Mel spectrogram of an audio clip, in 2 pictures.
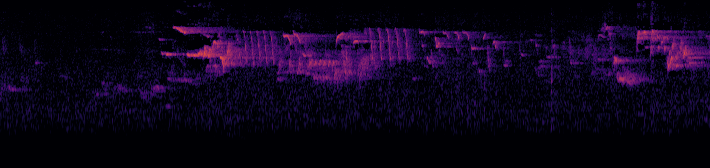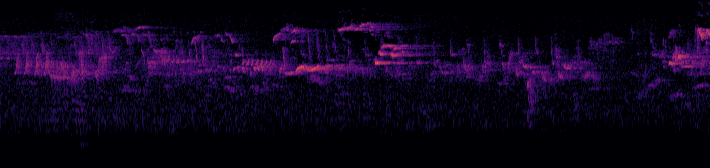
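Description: Birds singing: several phrases of rapid, high trills, each a few seconds long, with quieter gaps between them.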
